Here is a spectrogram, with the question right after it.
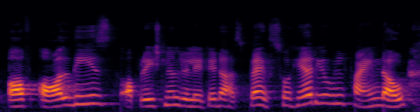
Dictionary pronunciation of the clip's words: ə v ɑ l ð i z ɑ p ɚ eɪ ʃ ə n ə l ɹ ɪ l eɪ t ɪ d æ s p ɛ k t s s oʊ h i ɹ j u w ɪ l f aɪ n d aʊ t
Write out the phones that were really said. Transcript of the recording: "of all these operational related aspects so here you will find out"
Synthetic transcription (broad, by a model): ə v ɑ l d i z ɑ p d eɪ ʃ ə n ə l ɹ ɪ l eɪ t ɪ d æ s p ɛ k t s s oʊ h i ɹ j u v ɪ l f aɪ n d aʊ t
